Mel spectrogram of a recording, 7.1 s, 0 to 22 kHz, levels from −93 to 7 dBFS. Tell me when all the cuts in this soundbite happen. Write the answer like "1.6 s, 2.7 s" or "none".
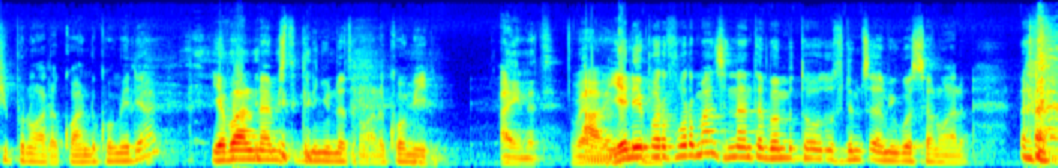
none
